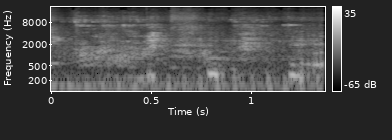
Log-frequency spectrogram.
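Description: Dog giving three short, soft whimpering yelps at an even pace, close by, over a low murmur of background noise.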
